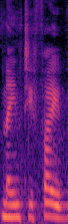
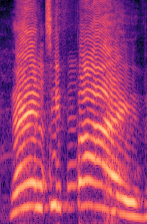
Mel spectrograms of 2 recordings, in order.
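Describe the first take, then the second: First: Hushed, low and understated; quiet, low-key answer; said softly. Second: Loud, high, drawn-out exclamation; big stretched-out proclamation, laughing; loud, emphatic. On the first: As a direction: say it small and low, barely putting it out. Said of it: "You're saying it so slowly". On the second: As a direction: belt it out slowly with a laugh. Repeats louder after being teased. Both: Real, not acted.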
